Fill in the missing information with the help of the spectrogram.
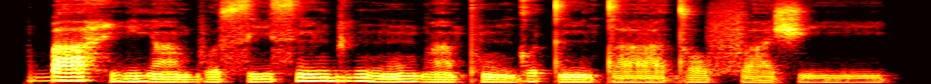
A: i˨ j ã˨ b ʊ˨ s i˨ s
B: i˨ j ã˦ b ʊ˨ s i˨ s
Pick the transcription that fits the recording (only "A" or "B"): A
